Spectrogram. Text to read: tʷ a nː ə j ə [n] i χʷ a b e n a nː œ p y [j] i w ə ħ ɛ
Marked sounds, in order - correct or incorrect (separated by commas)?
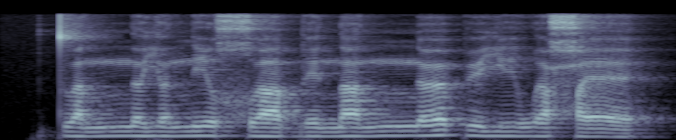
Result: correct, correct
